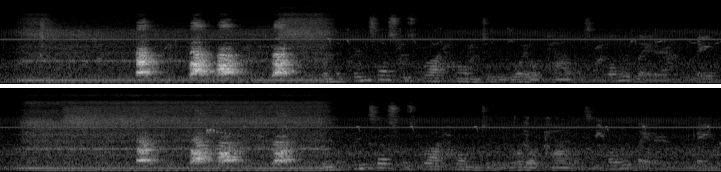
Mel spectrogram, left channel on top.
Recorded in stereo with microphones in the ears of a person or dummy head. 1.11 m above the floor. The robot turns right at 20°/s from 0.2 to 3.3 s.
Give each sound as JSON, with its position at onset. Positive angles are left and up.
{"t": 1.4, "sound": "a dog barking", "side_deg": 65, "distance_m": 1.0}
{"t": 3.2, "sound": "a man speaking", "side_deg": -50, "distance_m": 1.5}
{"t": 6.0, "sound": "a man speaking", "side_deg": -65, "distance_m": 3.0}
